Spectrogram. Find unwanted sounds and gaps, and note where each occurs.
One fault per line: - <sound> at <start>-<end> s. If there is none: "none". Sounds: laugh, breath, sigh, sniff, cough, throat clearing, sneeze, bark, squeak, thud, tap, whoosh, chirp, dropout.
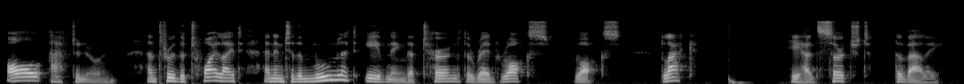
- thud at 7.3-7.5 s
